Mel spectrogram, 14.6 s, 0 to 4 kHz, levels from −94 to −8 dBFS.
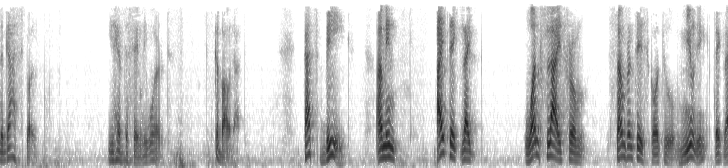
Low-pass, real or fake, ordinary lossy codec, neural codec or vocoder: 3.6 kHz; fake; MP3, 24 kbps; codec, 16 kHz, 2 kbps, FreqCodec, larger model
